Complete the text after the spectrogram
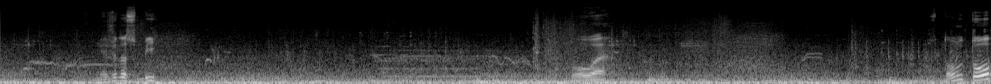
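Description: Wind blows steadily with a low rumble.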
